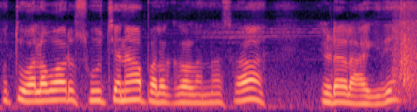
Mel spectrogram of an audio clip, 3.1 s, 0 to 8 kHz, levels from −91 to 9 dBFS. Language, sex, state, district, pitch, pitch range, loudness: Kannada, male, Karnataka, Bangalore, 205 Hz, 185-225 Hz, -14 LUFS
